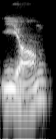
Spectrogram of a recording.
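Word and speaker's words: 이응: अब ये है कि ये लगान दायरा, जिसको ई योंग बोलते हैं, इसको दायरा नहीं बोलना, इसको ई योंग बोलते हैं, ई योंग। तो इसको लगाने से इसकी साउंड पे कोई फर्क नहीं पड़ा। वाई? बिकॉज ये साइलेंट है, स्टार्ट में इसकी कोई साउंड नहीं होती।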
